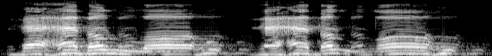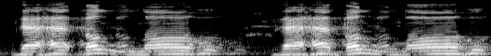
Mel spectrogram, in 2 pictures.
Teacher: ہا کا جو مخرج ہے وہ اقصائی حلق ہے، اقصائی حلق یعنی دور والا حصہ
